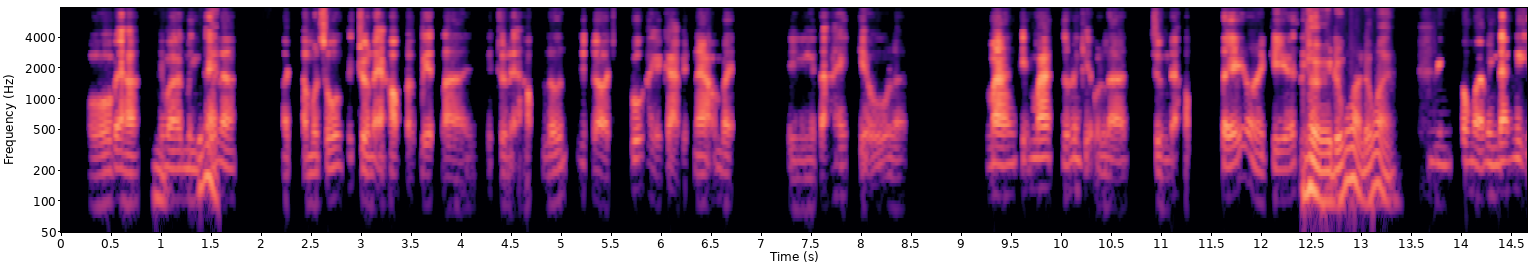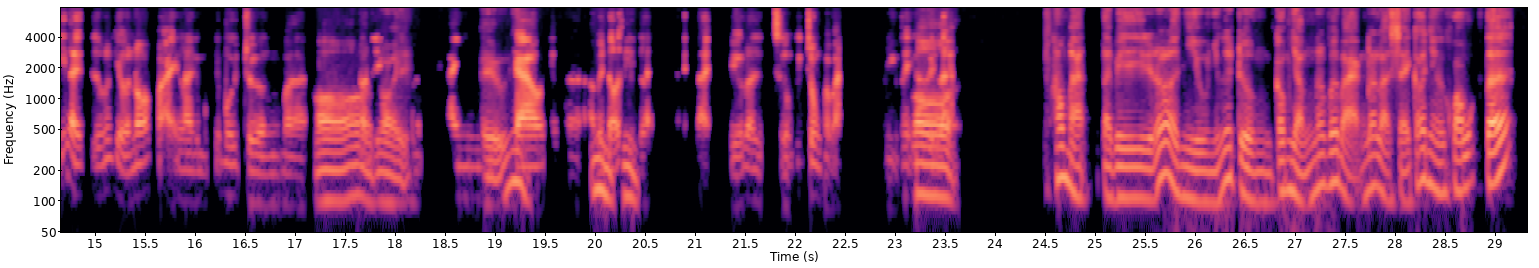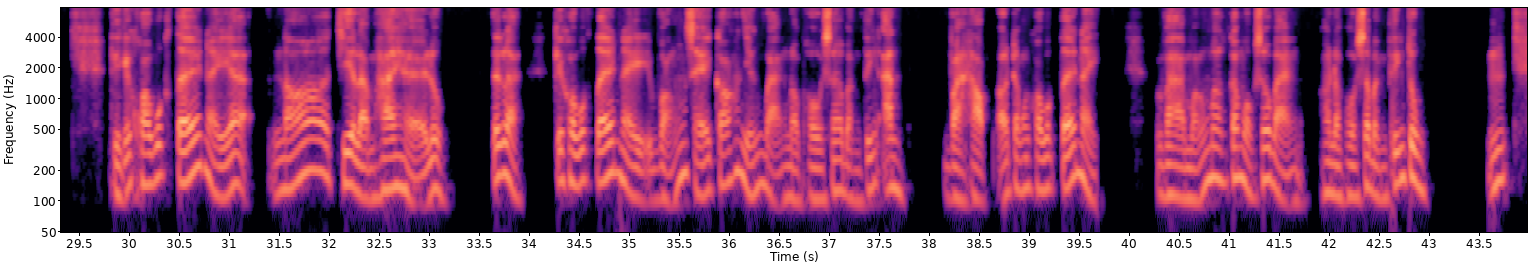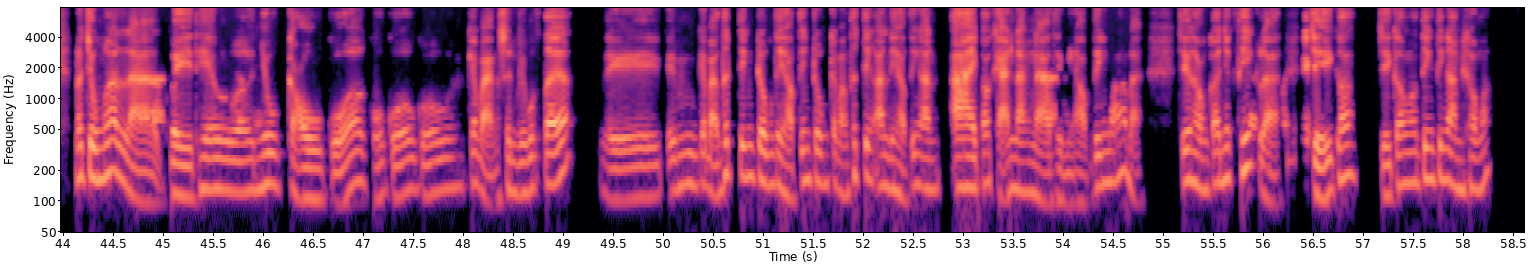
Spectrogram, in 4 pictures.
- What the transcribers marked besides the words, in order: static; distorted speech; laughing while speaking: "Ừ"; "vẫn" said as "mẫn"; other background noise; tapping
- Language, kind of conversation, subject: Vietnamese, podcast, Bạn có thể kể về một lần bạn phải thích nghi với một nền văn hóa mới không?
